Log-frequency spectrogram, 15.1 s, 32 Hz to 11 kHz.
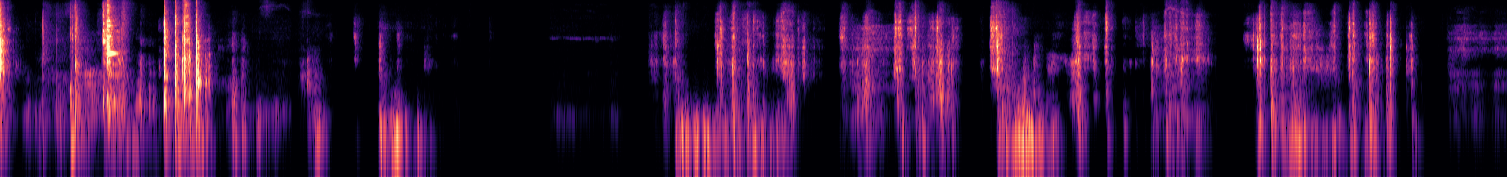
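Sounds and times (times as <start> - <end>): small clicks and rustles: 6.5 - 14.2.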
